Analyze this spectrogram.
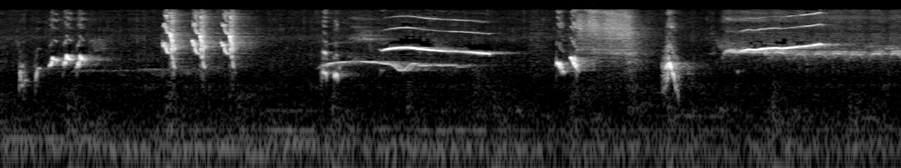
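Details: Caged oriental magpie-robin in full song, mixing short buzzy chips, bright rattling bursts and long pure whistles that glide and waver, over a faint low hum.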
